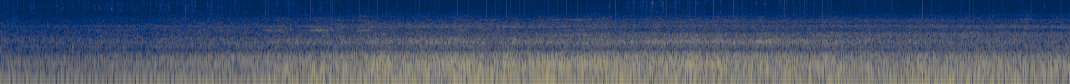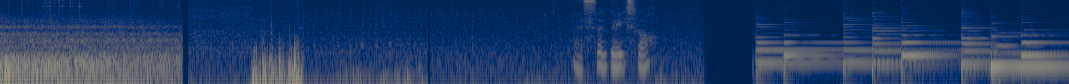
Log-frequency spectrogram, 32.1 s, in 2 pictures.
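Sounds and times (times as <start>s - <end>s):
diesel engine hum: 0.0s - 18.8s
train crossing a steel bridge: 0.0s - 18.8s.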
